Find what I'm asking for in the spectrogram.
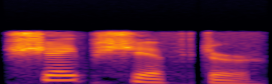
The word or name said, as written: shape-shifter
